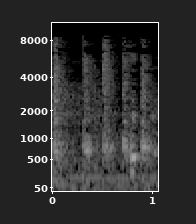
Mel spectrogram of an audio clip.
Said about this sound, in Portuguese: que barulho é esse? Ele aproximou-se da janela e. É galope de cavalo, sinhá!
